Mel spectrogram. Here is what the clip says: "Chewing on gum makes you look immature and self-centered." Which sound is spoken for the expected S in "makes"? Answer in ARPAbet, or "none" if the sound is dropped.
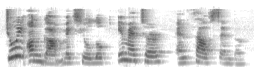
S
